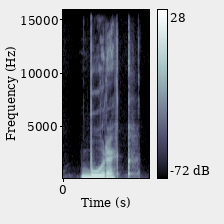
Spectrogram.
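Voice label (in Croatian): "burek", Hrvatski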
